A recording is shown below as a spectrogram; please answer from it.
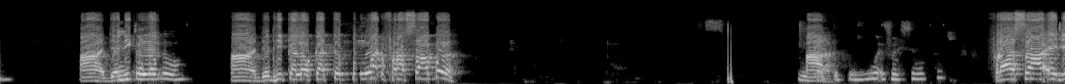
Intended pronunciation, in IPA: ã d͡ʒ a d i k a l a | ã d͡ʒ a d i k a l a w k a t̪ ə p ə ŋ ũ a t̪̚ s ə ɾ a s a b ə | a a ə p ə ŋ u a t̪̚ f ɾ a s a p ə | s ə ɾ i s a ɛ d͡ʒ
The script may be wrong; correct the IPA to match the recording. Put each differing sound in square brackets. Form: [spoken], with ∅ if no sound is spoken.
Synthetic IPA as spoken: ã d͡ʒ a d i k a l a | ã d͡ʒ a d i k a l a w k a t̪ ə p ə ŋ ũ a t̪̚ [f] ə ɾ a s a b ə | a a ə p ə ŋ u a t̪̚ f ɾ a s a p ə | [f] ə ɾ [a] s a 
